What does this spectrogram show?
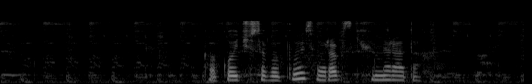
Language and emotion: Russian, neutral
